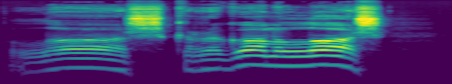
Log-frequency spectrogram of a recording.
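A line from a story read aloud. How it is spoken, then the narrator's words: Weary speech. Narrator (Russian): устало проговорил маркетинг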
